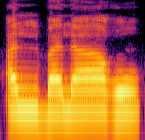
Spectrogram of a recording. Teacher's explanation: کلمت البلاغ کے آخری میں غین ہے، غین کی ادائیگی حلق کے اوپر والے حصے سے ہے، غین حروف التفخیم میں سے ہے تو ہم یہ حرف کو موٹی آواز میں پڑھیں گے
